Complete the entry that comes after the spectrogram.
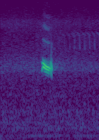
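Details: Eurasian bullfinch giving one short, soft, steady whistled note, clear above a faint low hum.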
